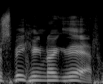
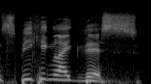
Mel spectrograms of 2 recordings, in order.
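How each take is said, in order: First: Stiff received pronunciation, lips barely moving; uptight BBC English. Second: Lilting Welsh elf voice. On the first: Actor contrasting the dubbed elf voice, stiff BBC English. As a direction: clip it like a stiff BBC announcer. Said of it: "where nothing moves, and it was all very B B C". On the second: Actor contrasting the film's Welsh elf voice, slow and lilting. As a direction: let the words sing in a light Welsh accent. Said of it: "we went from speaking like this". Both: Shown as a demonstration.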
